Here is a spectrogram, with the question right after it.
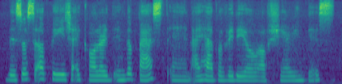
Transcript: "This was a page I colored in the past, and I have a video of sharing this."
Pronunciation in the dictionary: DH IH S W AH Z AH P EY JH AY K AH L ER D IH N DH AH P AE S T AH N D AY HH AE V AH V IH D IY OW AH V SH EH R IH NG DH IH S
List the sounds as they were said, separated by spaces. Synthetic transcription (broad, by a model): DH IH S W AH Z AH P EY JH AY K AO L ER D IH N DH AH P AE S T AH N D AY HH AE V AH V IH D IY OW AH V SH EH R IH NG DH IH S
